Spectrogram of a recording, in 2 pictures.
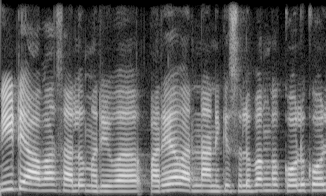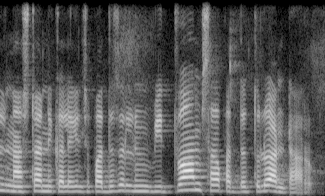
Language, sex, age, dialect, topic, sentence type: Telugu, female, 31-35, Southern, agriculture, statement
